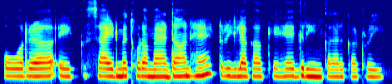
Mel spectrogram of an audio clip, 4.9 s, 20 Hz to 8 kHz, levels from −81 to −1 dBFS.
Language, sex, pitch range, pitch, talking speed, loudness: Urdu, female, 215-225 Hz, 220 Hz, 170 wpm, -16 LUFS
